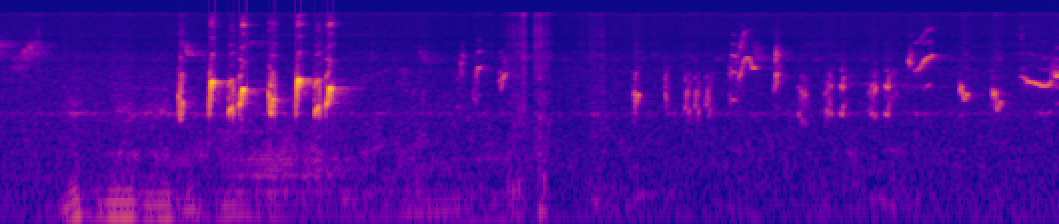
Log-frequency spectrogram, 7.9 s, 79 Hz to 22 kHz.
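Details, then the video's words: Bulbul in a song duel with a wild bird, recorded 27 March 2021: a strong phrase of about five full chirped notes, followed by softer, thinner twittering notes scattered through the rest. "เสียงต่อนกดอกแตงEp.39 เปิดดอกดวลเดือดกับนกป่า Burung merbah lekir /bay hoach thom"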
